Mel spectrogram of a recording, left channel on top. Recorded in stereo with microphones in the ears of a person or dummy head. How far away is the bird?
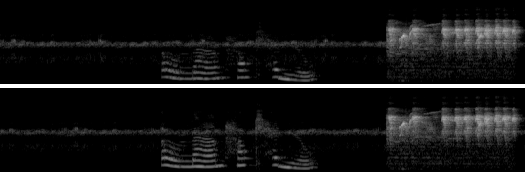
About 0.8 m.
